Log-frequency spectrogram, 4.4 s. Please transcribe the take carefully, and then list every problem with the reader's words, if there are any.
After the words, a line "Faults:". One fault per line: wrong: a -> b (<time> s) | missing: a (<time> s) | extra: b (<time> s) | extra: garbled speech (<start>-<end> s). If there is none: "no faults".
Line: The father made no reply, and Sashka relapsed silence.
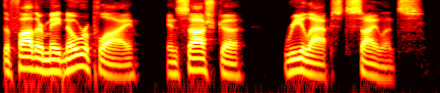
The father made no reply, and Sashka relapsed silence.
Faults:
no faults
